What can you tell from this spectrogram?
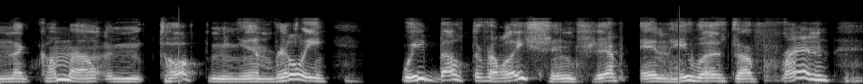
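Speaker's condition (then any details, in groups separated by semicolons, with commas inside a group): Spinocerebellar ataxia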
